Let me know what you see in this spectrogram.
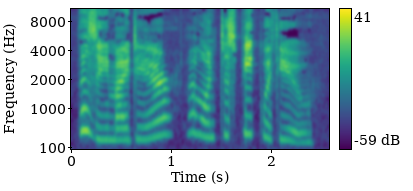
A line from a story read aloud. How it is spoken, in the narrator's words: Bennet half opened the door and called out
